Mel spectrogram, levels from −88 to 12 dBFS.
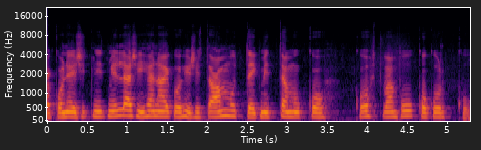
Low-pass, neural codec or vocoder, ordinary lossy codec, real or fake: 19.8 kHz; none; none; real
